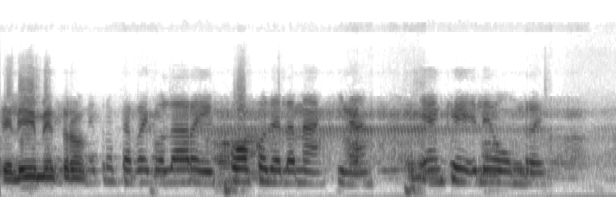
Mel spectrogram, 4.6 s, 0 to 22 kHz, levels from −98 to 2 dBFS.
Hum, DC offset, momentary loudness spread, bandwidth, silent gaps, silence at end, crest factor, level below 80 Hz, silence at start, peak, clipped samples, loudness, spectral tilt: none; under 0.1%; 10 LU; 6.2 kHz; none; 0.2 s; 16 dB; -68 dBFS; 0 s; -8 dBFS; under 0.1%; -23 LUFS; -6.5 dB/octave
